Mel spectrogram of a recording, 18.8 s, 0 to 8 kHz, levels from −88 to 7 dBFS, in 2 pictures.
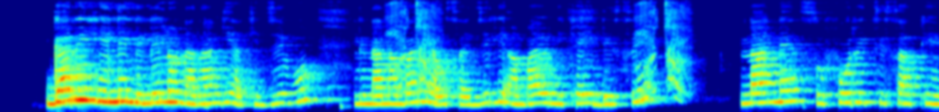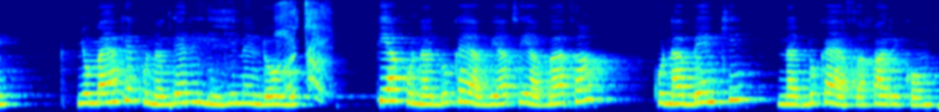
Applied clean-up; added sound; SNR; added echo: none; Sneeze; 19 dB; reverberation time 0.5 s.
